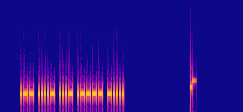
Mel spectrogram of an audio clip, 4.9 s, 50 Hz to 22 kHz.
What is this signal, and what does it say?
Morse code, heard as a keyed tone, about 40 wpm, 700 Hz. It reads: W4V16
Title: Five Challenging Letter-Number Combinations 40wpm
